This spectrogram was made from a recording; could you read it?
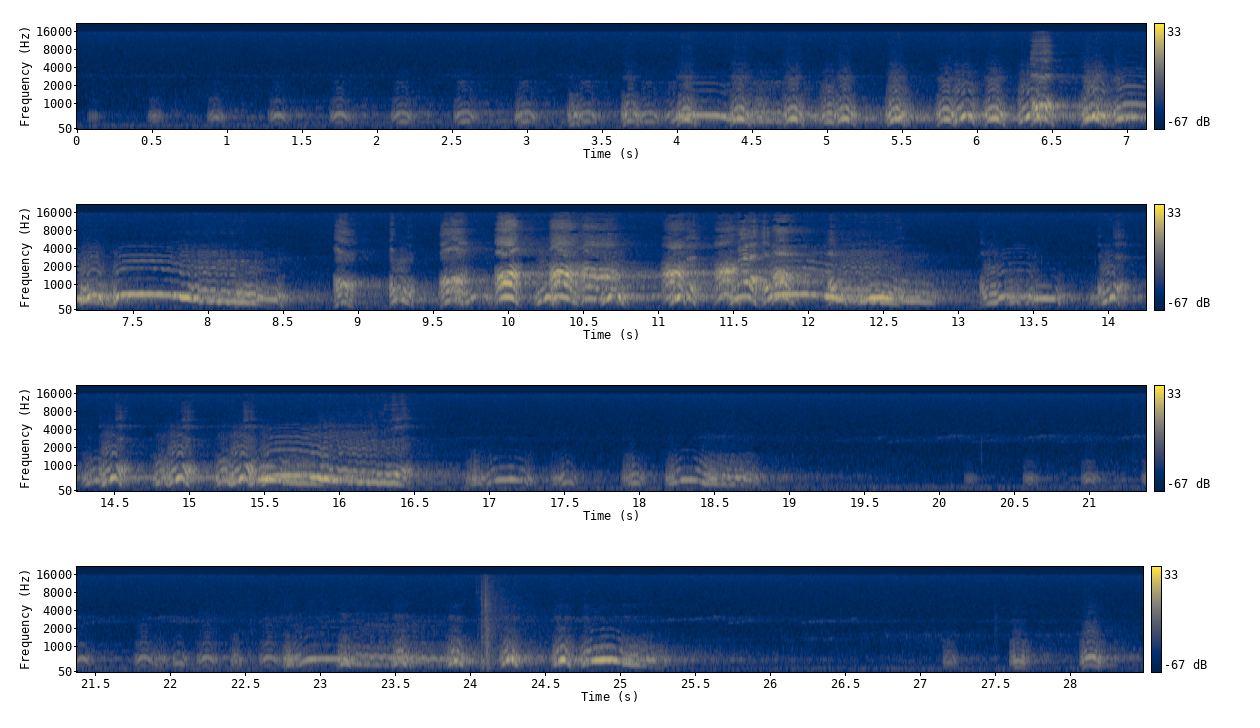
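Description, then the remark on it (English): Fairly loud calls of an irruptive northern owl in Minnesota in a long, dense run of hooting and wavering notes, then a pause and a shorter final bout. No one speaks. “they're erupting into Minnesota because there's shortages of food in other northern regions of their breeding range.”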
